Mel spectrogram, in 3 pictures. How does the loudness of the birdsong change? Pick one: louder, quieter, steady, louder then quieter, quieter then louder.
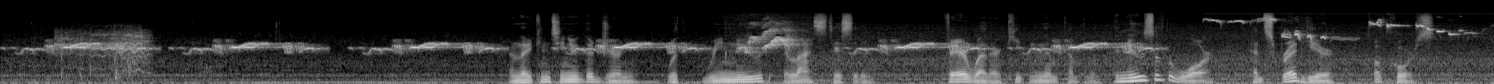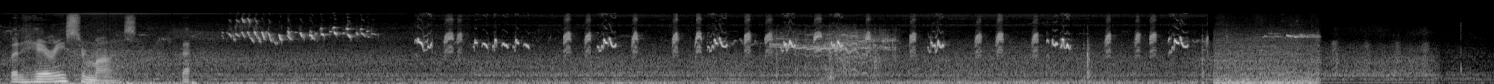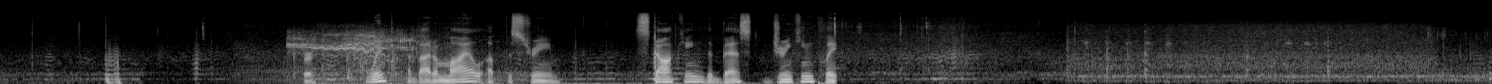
steady.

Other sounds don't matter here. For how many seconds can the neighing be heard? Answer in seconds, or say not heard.
4 s.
